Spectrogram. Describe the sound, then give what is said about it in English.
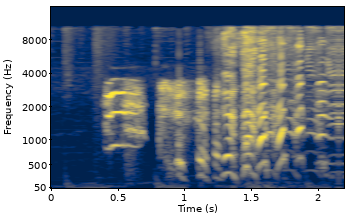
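A caller's voice strains over the phone for a very high whistle-register note as a singing competition try, holding a thin, piercing tone briefly before breaking into a run of loud, choppy, squawk-like yelps that rise and fall in pitch. “Like a squawk. Yeah, more like a squawk.”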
